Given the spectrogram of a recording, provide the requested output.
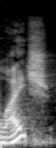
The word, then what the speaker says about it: Leitch: No, it's Will Leitch. Is it Leitch? Is that how you say his name? – Yeah, Leitch, I think.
